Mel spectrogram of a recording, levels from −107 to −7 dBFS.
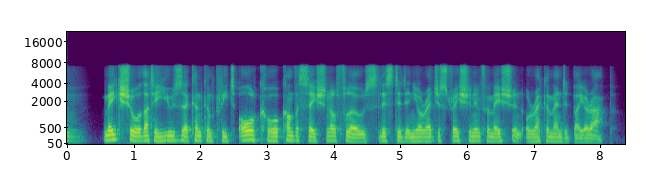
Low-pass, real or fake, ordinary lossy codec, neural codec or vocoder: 7.2 kHz; fake; MP3, 96 kbps; codec, 16 kHz, about 1 kbps, DyCAST, with the encoder's durations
